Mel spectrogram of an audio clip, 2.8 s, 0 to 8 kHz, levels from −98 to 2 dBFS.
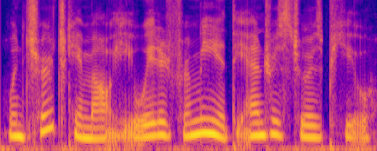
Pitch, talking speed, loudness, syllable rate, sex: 210 Hz, 295 wpm, -15 LUFS, 6.3 syllables/s, female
